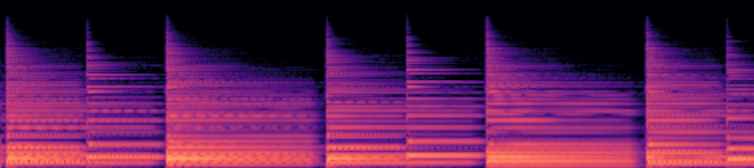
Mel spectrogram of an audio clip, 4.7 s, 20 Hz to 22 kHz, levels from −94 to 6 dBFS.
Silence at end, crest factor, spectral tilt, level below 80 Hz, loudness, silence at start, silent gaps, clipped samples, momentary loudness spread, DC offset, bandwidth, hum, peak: 0 s; 16 dB; -7 dB/octave; -62 dBFS; -23 LUFS; 0 s; none; under 0.1%; 6 LU; under 0.1%; 10.5 kHz; none; -6 dBFS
